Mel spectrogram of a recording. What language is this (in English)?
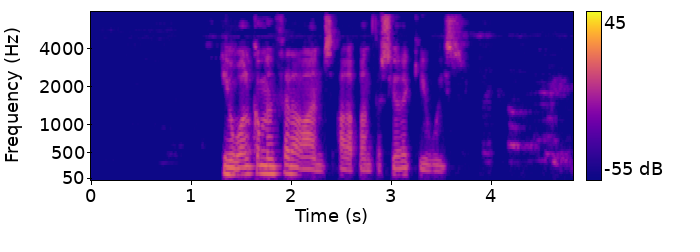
Catalan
